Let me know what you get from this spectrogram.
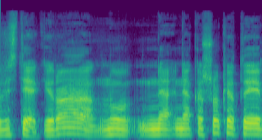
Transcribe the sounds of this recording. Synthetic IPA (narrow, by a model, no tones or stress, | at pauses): ʋʲɪst̪ʲiɛkiːɾɐnʊnʲɛnʲɛkɐʃkoːkʲɛt̪ɐɪ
